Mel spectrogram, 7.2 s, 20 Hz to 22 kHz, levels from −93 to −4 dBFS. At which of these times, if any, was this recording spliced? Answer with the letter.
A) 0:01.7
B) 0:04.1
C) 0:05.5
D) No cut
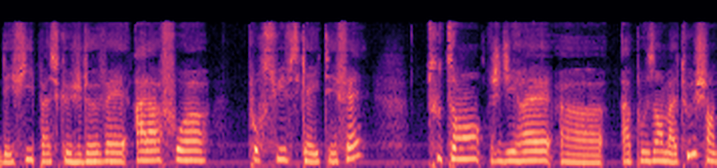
D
